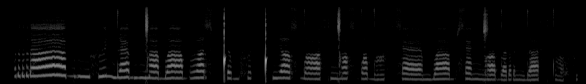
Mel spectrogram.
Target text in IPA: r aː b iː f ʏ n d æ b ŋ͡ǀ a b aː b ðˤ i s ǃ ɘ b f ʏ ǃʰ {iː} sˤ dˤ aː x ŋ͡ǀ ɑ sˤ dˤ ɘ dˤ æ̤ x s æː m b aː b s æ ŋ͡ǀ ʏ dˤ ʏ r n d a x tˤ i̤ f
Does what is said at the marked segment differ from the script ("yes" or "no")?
no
